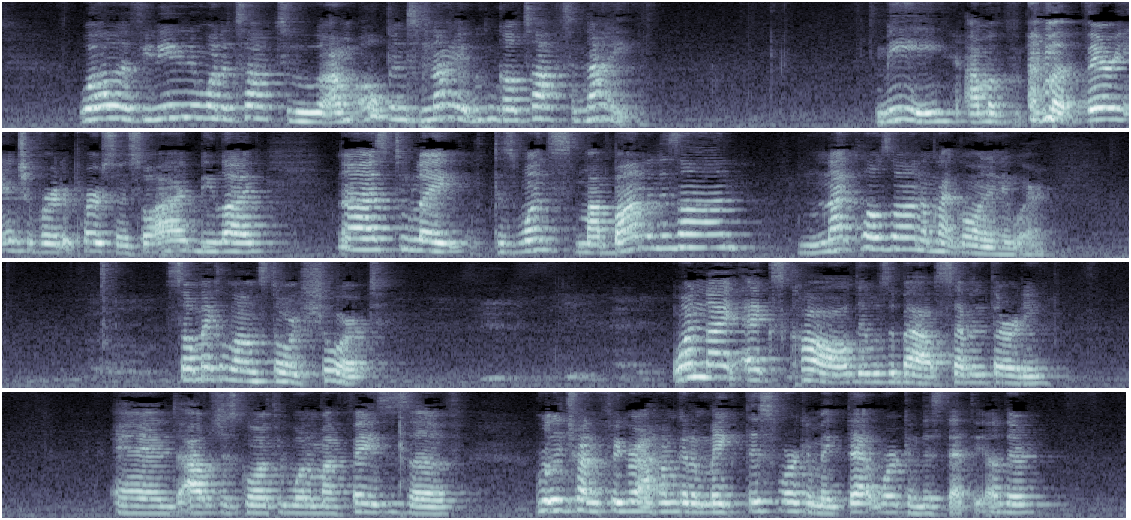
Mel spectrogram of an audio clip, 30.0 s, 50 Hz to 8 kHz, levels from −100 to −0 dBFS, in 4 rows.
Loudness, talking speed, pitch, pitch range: -17 LUFS, 185 wpm, 215 Hz, 190-255 Hz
